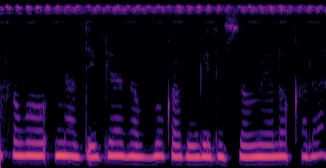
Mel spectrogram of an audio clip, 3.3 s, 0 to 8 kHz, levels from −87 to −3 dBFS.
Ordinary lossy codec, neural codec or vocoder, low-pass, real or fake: none; none; 7.2 kHz; real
